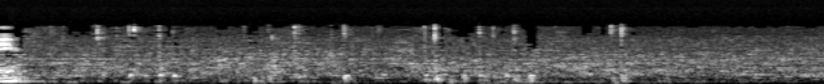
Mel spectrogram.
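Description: Faint, irregular clicks of computer keyboard keys as a short name is typed, stopping about a second before the end.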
